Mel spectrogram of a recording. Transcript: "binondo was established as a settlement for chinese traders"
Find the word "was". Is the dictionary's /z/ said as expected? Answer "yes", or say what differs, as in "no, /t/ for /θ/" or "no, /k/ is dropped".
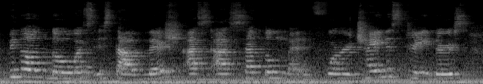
no, /s/ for /z/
